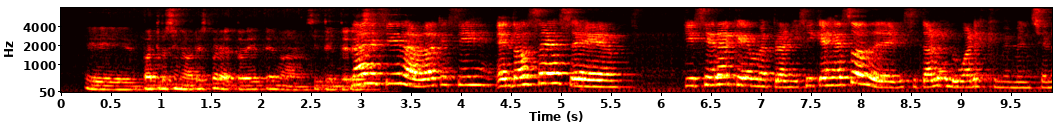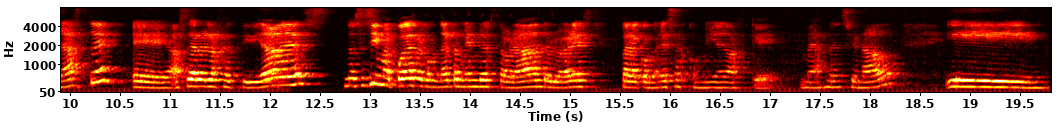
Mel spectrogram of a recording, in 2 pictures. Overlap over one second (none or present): none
